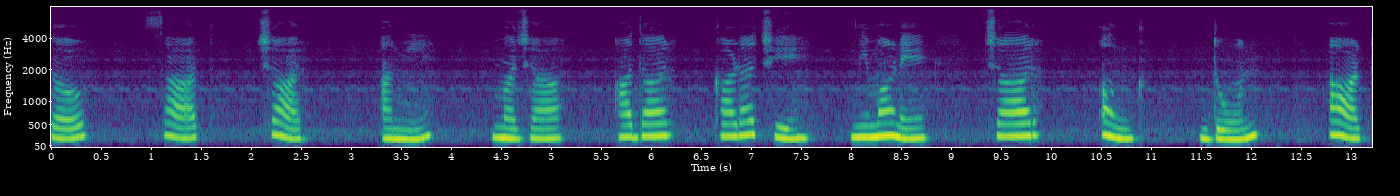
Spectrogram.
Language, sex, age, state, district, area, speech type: Goan Konkani, female, 18-30, Goa, Salcete, rural, read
